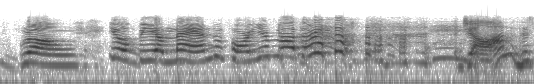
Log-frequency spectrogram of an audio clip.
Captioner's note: laughs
